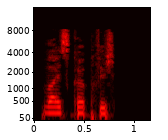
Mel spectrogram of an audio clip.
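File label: "weißköpfig", German; adjectives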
